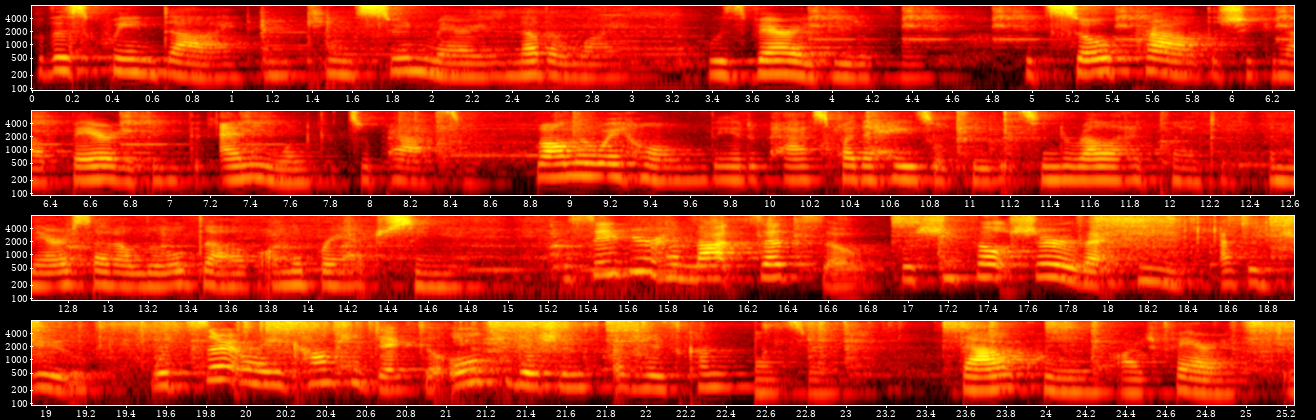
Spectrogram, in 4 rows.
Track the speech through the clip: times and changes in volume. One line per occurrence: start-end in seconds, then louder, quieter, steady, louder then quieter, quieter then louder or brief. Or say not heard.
0.0-25.1 steady.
